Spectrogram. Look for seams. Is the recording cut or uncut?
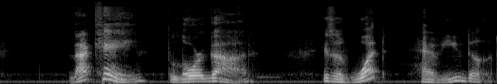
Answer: cut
